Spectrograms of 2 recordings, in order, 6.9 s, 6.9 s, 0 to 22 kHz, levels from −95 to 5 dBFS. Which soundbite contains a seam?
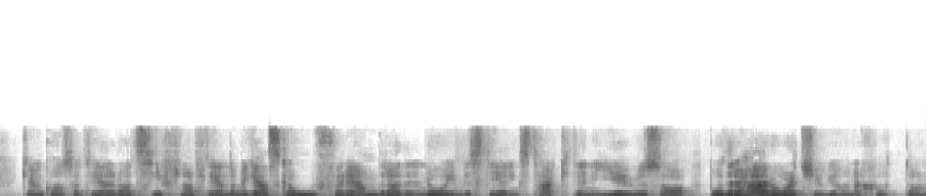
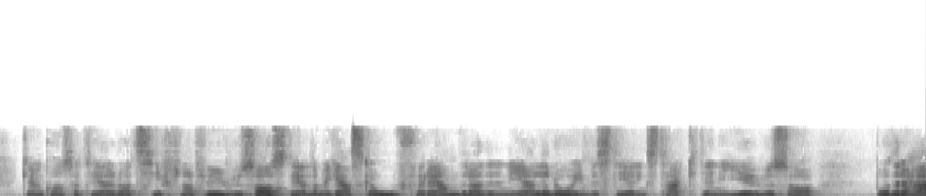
first; 3 cuts; at 1.5 s, 3.2 s, 5.2 s

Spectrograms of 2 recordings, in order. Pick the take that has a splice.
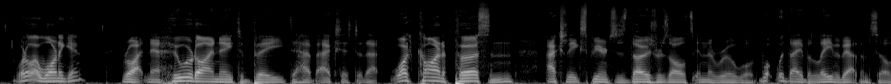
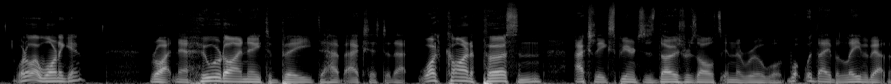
first; 1 cut; at 1.1 s

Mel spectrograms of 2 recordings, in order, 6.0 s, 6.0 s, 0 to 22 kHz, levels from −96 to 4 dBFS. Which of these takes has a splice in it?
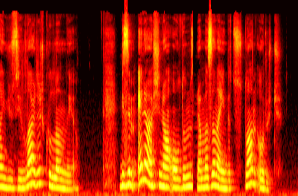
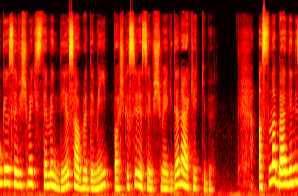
first; 1 cut; at 3.9 s

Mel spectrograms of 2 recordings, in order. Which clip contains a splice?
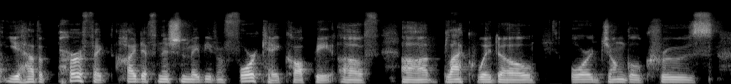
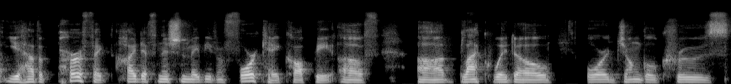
first; 1 cut; at 4.0 s

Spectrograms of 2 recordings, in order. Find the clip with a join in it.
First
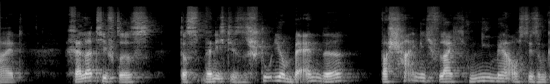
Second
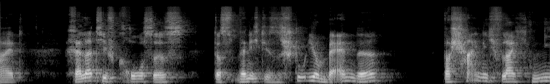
first; 2 cuts; at 1.2 s, 3.7 s

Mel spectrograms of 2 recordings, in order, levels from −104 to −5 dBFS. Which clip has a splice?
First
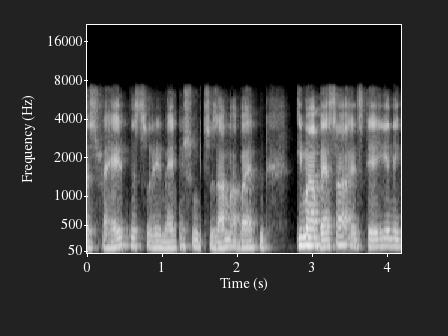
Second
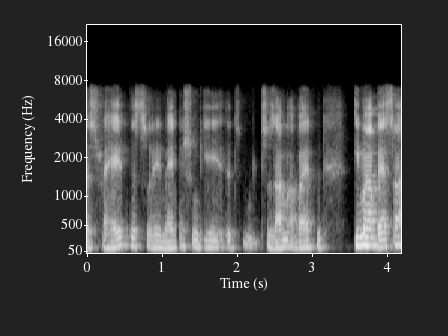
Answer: first; 1 cut; at 1.5 s

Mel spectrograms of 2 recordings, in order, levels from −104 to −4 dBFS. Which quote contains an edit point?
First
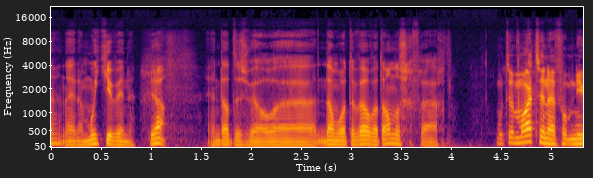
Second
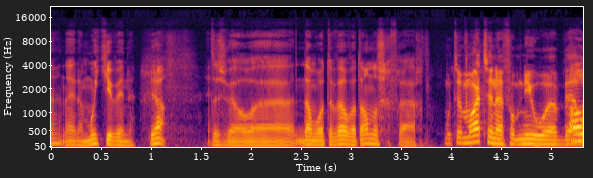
second; 2 cuts; at 1.6 s, 3.9 s

